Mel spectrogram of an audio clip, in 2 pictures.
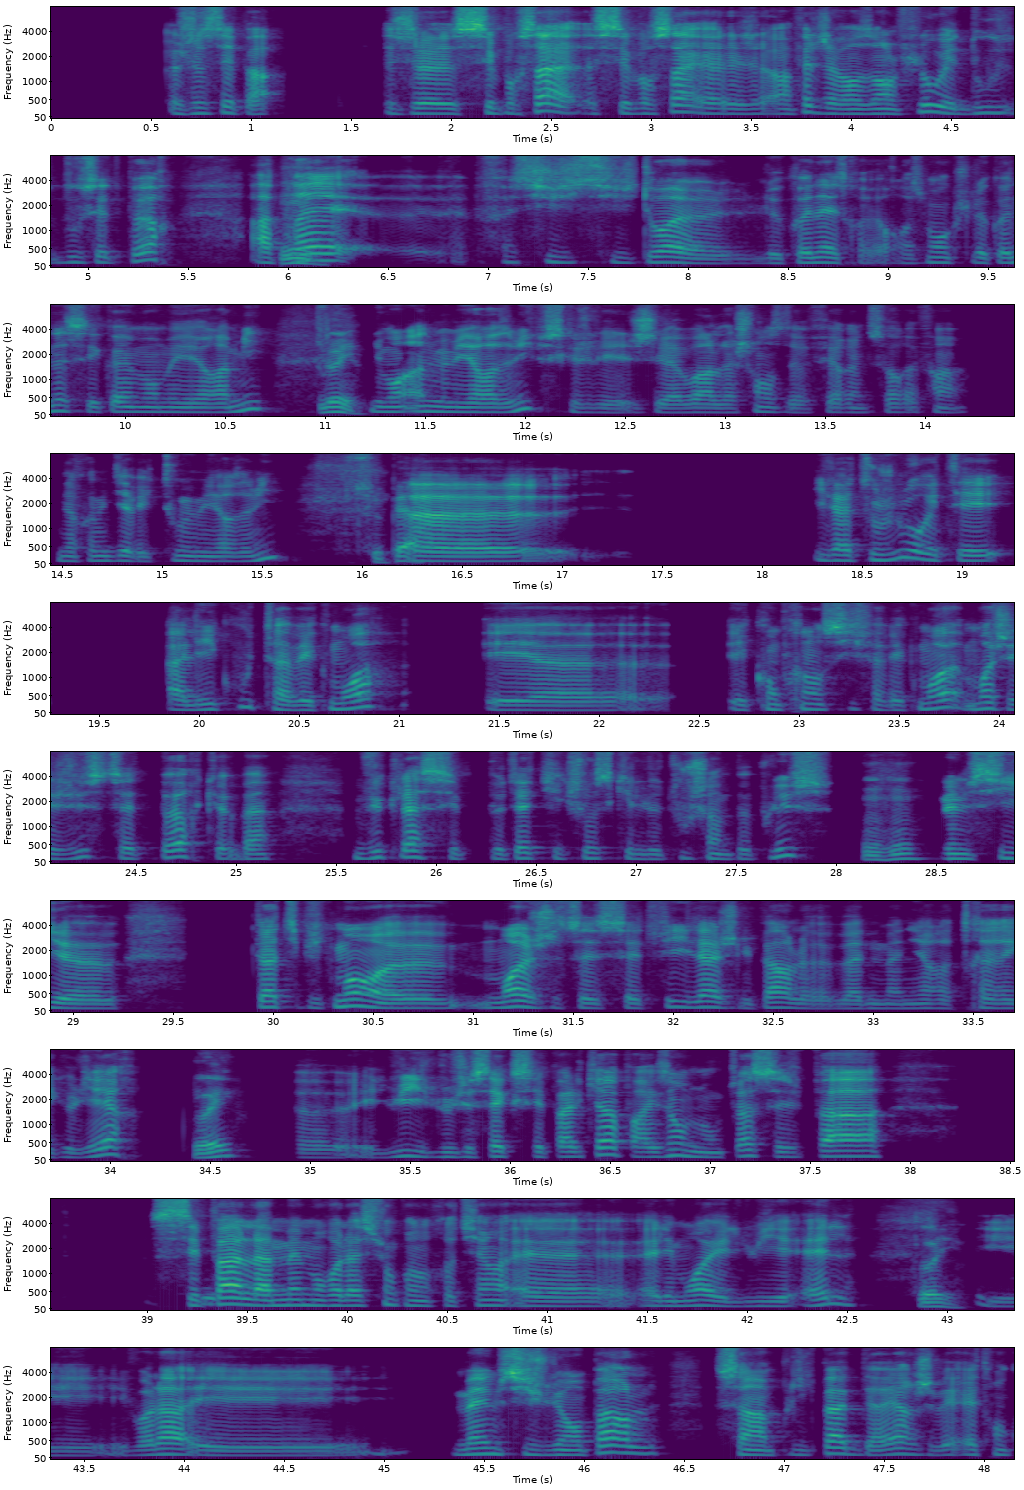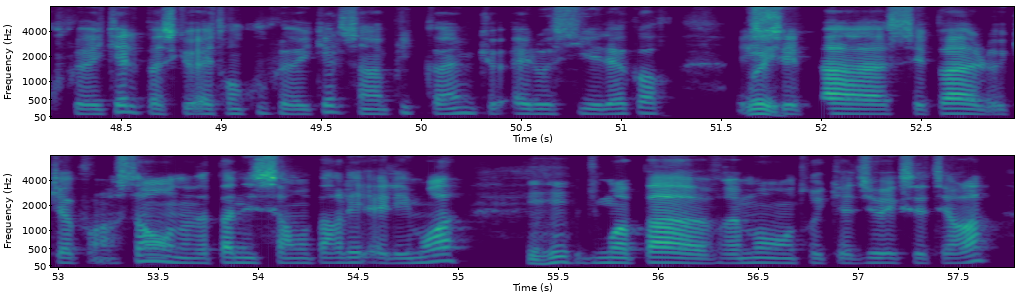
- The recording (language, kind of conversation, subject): French, advice, Comment gérer l’anxiété avant des retrouvailles ou une réunion ?
- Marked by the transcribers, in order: drawn out: "Heu"; unintelligible speech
